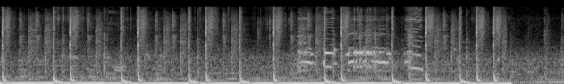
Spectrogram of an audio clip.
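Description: Backyard chickens, including mixed-breed young birds, cluck and squawk in close, rapid bursts over a constant low hum, with a brief higher crow-like call in the middle.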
